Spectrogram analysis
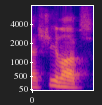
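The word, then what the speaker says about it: Šilovs: Did I pronounce that right? Shilovs? Yeah, Shilovs.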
